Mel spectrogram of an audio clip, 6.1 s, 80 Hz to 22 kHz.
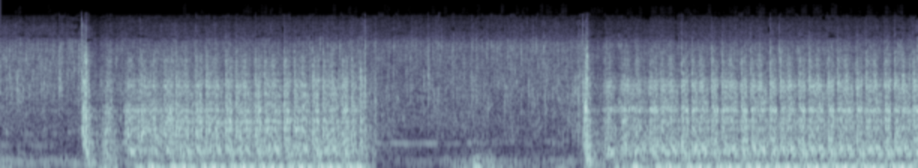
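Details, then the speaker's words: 1989 Yamaha 30 hp two-stroke outboard, first start after exhaust gasket/seal repair: two bursts of rapid, steady cranking, about three beats a second, turning over but never catching; the idle was off, so no fuel getting through. "The actual idle was off, so I wasn't getting any gas."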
